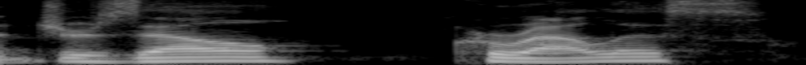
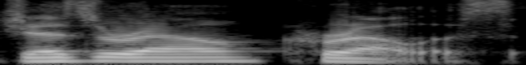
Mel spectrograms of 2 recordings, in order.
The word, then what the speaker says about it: Jezreel Corrales: opener you got uh ryo valenzuela versus uh gerzell corrales so make sure i'm pronouncing this correct yeah jezreel corrales and uh you know this is uh ryle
